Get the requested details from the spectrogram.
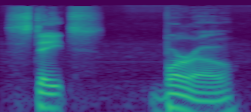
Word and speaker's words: Statesboro: We're heading down to Statesboro, and it's pronounced Statesboro.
